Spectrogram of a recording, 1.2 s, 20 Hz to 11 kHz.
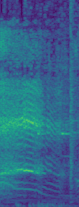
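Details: Short, high, strained wail of a 23-day-old baby boy, a hungry fussing cry; wants formula (Lactum), refusing mother's milk.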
